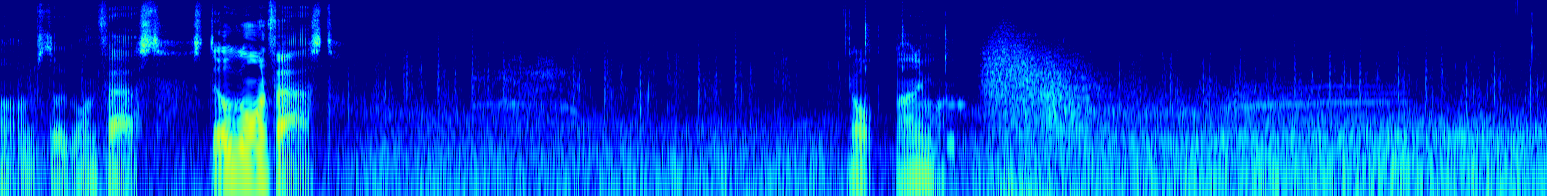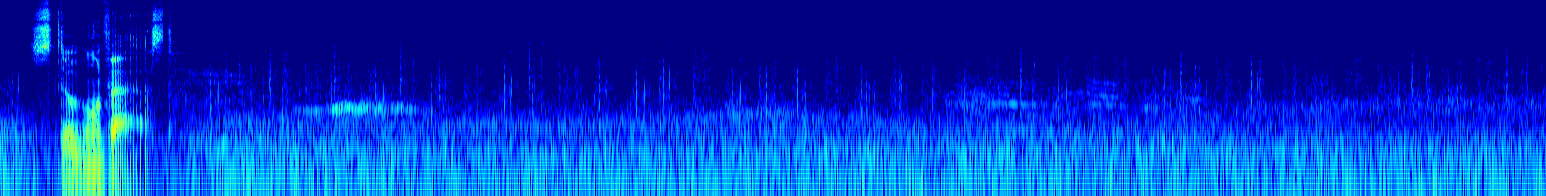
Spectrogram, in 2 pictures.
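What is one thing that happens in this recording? Footsteps run quickly over soft sand.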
